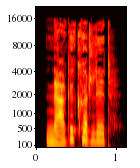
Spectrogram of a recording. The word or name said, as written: NAKKEKOTELET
